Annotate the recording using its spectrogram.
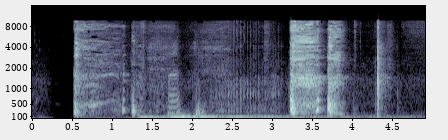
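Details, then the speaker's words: Coughing from a person playing a video game, who says it is just a tickly cough and not COVID. "stop coughing, guys. And before you say anything, it's not COVID, okay? It's just a tickly cough."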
